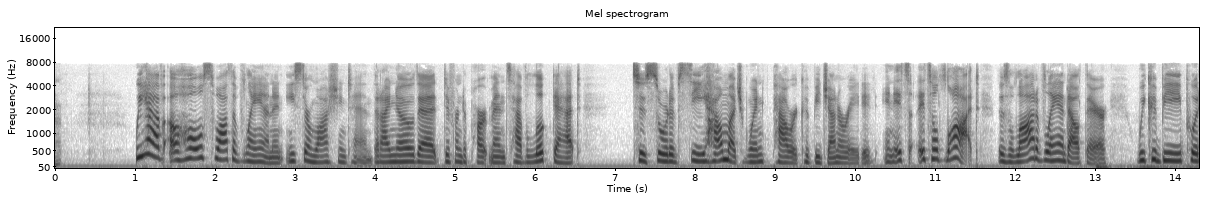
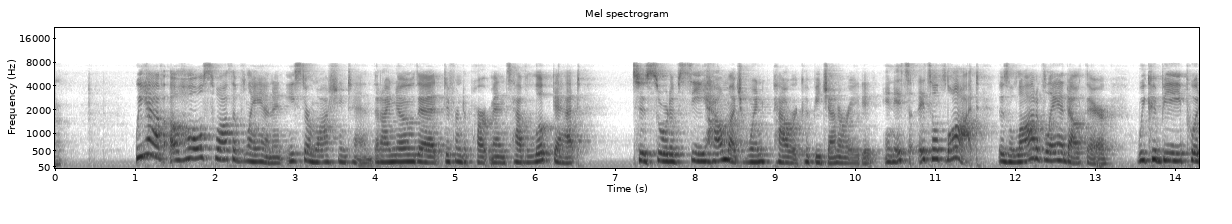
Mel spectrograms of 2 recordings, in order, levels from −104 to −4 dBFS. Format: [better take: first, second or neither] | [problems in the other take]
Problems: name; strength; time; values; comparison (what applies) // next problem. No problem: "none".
first | room echo; dies away in 0.5 s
